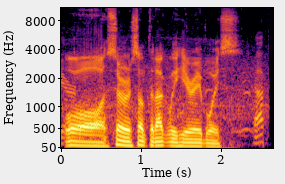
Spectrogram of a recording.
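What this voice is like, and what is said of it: Put-on hockey commentator accent. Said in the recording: “I love the hockey accent. It's the best. The hockey accent is the best.”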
